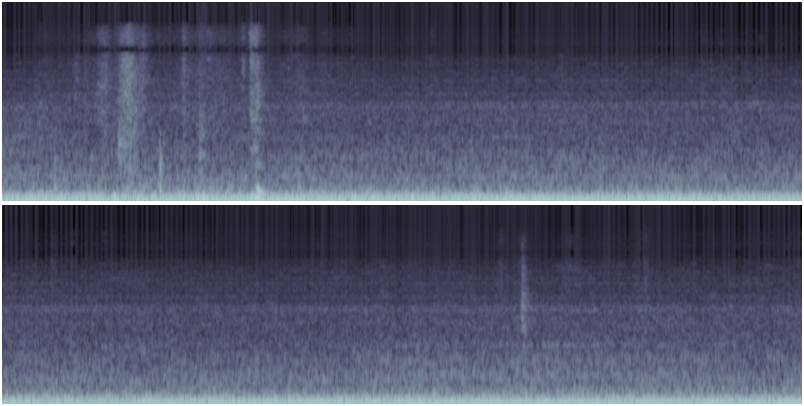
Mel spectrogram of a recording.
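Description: Steady low mechanical hum of a running motor, with a few faint clicks from handling the fiber and splicing gear about a second in, at two and a half seconds, and near the end.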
